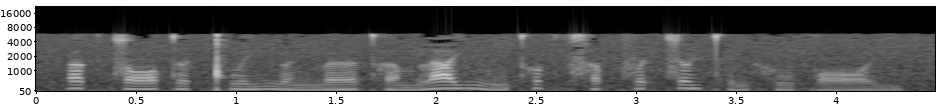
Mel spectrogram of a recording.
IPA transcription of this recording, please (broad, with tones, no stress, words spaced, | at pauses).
ɐ˥k̚ t͡sɔː˨˧t̪ɵ˨˥t̚kʷʰe˨˧j n̪ɵ˨˩nmœː˨˧t̪ʰɐ˨˧m laː˥jŋʊ˨˥ŋt̪ʰʊ˥k̚ t͡sʰɐ˧p̚fɵ˥t̚ sɵ˥ɥt̪ʰɪ˨˩ŋhuː˨˩ kɔː˨˩j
